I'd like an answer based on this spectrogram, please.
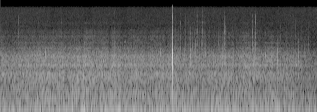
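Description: Motorbike engine and road noise running steadily at low throttle on a downhill ride in heavy rain, with scattered sharp ticks and one louder click about three and a half seconds in.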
